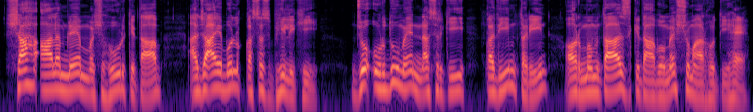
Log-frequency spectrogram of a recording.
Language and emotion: Urdu, neutral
